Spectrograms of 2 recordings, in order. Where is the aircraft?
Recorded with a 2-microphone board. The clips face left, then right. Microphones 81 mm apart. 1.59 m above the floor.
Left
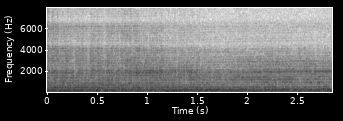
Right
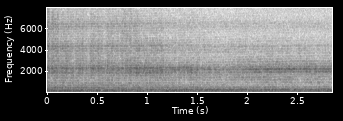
60° left (ahead or behind); by 2.9 s 65° left (ahead or behind).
